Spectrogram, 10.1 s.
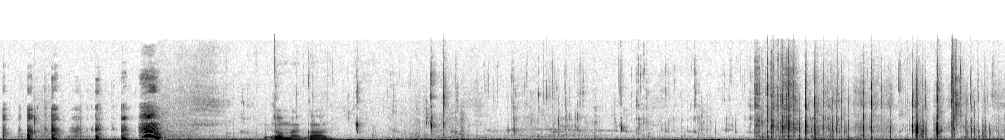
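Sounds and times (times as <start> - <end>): wet mouth clicks: 3.5 - 4.6
chewing tough snack: 3.5 - 10.0.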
